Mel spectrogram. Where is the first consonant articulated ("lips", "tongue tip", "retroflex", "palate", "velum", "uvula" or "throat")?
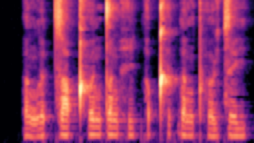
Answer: velum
